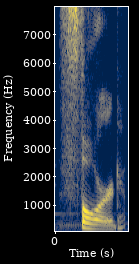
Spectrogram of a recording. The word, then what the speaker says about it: Fjord: episode 2 does with Fjord. Sorry, Ford. Why is the J there if you're not going to pronounce it?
